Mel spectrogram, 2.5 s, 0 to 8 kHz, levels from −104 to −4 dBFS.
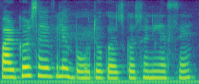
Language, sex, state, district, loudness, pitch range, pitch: Assamese, female, Assam, Kamrup Metropolitan, -18 LUFS, 230-290 Hz, 235 Hz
